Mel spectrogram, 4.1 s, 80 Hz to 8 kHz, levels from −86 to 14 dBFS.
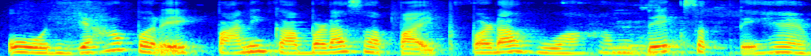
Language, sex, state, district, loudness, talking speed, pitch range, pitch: Hindi, female, Himachal Pradesh, Shimla, -15 LUFS, 220 wpm, 210-245 Hz, 230 Hz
